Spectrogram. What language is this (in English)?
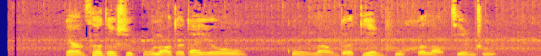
Chinese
